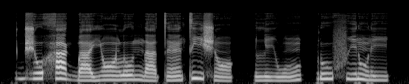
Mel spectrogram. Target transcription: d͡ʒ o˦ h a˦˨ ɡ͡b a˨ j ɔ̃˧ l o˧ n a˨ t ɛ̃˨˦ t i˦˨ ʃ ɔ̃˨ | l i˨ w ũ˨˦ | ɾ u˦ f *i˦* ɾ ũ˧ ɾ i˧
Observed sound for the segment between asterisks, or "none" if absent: i˦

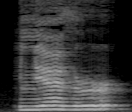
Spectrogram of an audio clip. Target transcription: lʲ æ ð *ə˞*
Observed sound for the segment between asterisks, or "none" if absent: ə˞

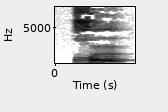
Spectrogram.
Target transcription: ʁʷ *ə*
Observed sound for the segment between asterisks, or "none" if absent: ə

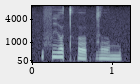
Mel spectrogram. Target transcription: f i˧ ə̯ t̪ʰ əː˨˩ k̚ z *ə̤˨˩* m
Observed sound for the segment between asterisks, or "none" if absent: ə̤˨˩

